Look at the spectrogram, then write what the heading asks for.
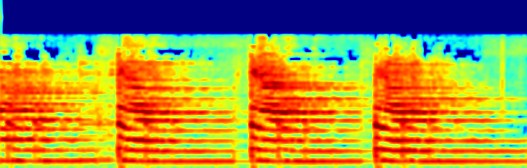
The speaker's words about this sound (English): Discordant, ringing, clanging note that echoes throughout that vast cave of the subconscious.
